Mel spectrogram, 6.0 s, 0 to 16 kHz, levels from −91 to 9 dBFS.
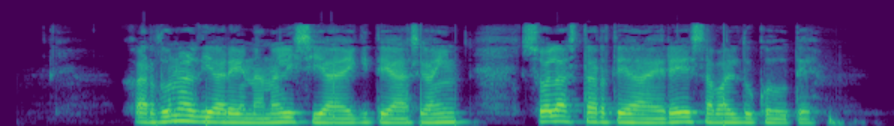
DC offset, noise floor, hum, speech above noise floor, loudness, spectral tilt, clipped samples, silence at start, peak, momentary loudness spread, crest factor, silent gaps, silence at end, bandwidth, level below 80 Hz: under 0.1%; -54 dBFS; none; 40 dB; -15 LUFS; -5.5 dB/octave; under 0.1%; 0.9 s; 0 dBFS; 8 LU; 16 dB; none; 0.35 s; 7.8 kHz; -46 dBFS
